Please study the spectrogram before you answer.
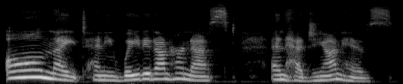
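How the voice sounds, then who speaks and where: Slow, animated woman storyteller. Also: mid-range voice. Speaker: storyteller reading aloud. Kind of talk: expressive children's storybook narration.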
